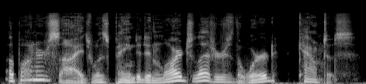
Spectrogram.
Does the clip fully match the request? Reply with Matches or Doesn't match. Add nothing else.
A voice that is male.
Matches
